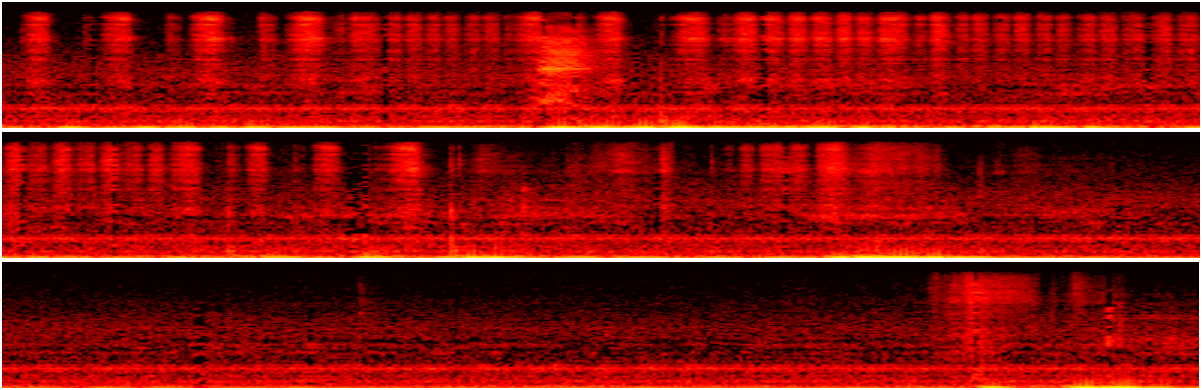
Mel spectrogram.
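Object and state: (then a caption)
Pencil shading on drawing paper. A graphite pencil held in the fingers scratches across thin white drawing paper lying flat on a wooden table while shading. Soft, dry scratching strokes rise and fall in irregular bursts, with louder, brighter strokes near the start, middle and end. A steady low hum and a faint constant tone run underneath.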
